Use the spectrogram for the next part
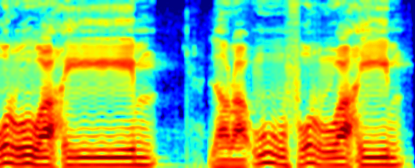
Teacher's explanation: تنوین بعدش را ادغام بدون غنه. لرؤوف رحیم و را مفخم هست چون فتحه داره.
